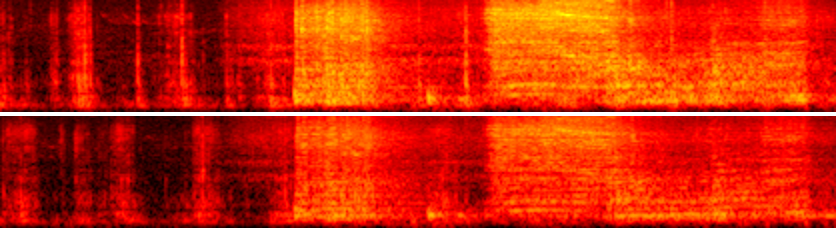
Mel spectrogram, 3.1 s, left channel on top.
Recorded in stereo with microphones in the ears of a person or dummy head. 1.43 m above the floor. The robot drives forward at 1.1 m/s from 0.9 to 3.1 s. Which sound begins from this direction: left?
A camera shutter, at 1.1 s.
